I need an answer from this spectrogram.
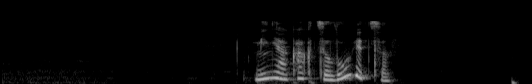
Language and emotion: Russian, neutral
